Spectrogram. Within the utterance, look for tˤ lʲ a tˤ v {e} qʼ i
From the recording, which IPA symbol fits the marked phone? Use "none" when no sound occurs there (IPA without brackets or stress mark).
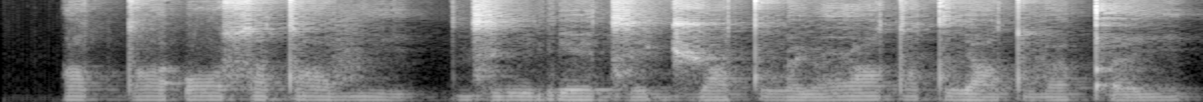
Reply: y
